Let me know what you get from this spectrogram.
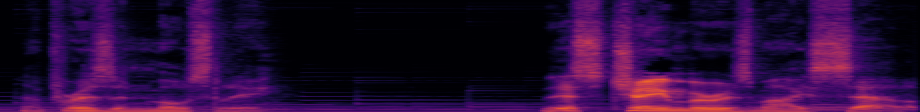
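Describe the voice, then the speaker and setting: Against clear background music, a man does a raspy put-on character voice, fairly low in pitch, very slow, and with very wide pitch swings. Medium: read story. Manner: terse, weary.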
